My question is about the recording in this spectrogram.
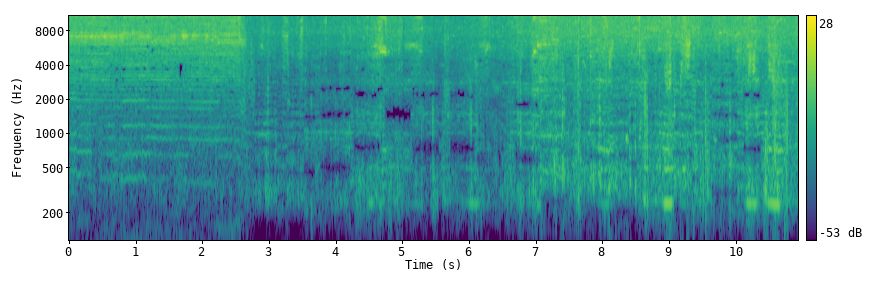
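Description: Hollow-chisel mortiser cutting mortises in a wooden door stile. The motor runs steadily at first, then from about three seconds in the square chisel plunges into the wood again and again, with irregular sharp knocks and cracks that grow louder toward the end.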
